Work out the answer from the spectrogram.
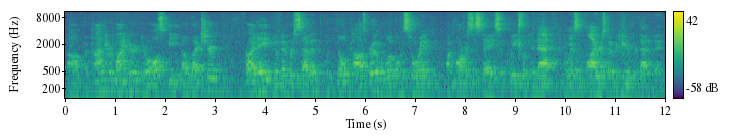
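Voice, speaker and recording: A man hosts an event, introducing the speaker in a relaxed, joking way. His voice carries from a distance through a very echoey room, over steady background noise. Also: medium pitch, normal speed. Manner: announcing, loose and joking. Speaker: event host. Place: large echoey room, in front of an audience.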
